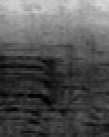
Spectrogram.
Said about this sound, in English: That looks like Huma Abedin right there. Anthony Weiner's wife. And there's Hillary Clinton. They're booing her? And they are booing her. Yeah, those are some, a lot of boos.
